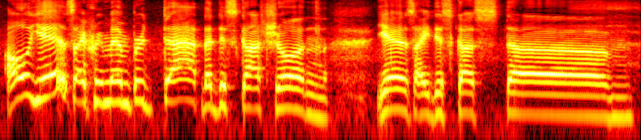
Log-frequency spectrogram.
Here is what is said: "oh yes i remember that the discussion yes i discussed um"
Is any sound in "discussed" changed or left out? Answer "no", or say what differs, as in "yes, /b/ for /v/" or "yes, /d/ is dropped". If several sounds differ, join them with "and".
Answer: no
